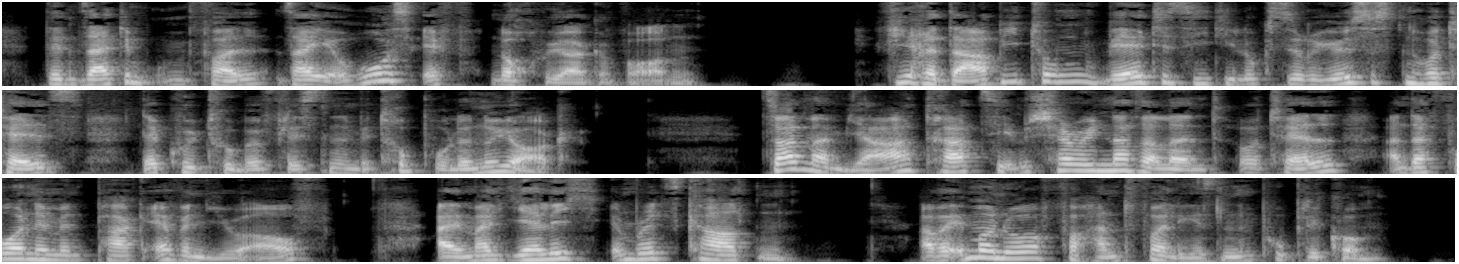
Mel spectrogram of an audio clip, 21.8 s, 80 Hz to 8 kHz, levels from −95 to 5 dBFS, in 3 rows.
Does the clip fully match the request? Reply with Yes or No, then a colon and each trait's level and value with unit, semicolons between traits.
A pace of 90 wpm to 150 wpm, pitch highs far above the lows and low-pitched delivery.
Yes: average, 135 wpm; wide, 6.9 semitones; low, 130 Hz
